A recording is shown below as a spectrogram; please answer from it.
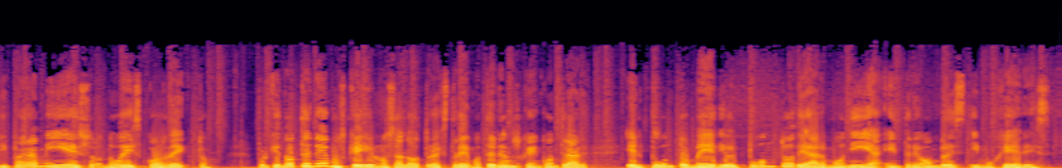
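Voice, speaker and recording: Mellow woman radio host. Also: mid-range voice, normal speed, soft background music. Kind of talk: radio talk show.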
